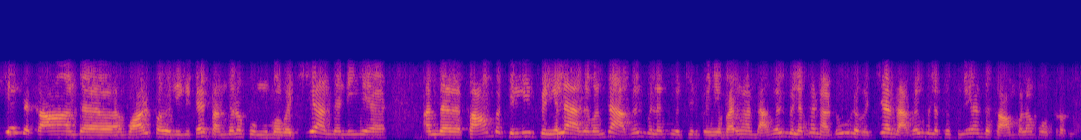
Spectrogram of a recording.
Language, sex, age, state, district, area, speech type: Tamil, female, 60+, Tamil Nadu, Virudhunagar, rural, conversation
